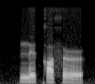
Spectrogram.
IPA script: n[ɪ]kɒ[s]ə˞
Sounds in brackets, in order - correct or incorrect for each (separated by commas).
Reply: correct, incorrect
